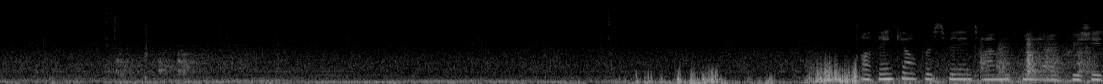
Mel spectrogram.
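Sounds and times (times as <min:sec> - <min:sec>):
soft footsteps on grass: 0:00.0 - 0:09.8
wind rumble on microphone: 0:02.8 - 0:11.0.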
